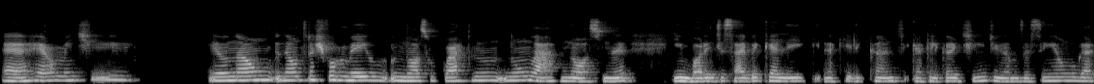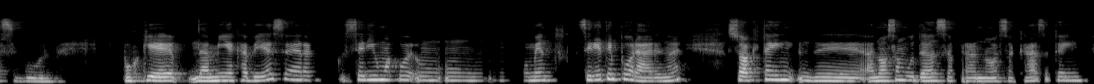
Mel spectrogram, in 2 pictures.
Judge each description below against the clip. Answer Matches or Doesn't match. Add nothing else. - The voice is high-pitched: Doesn't match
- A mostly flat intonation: Doesn't match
